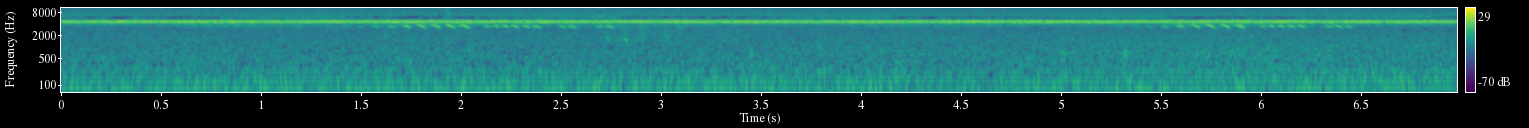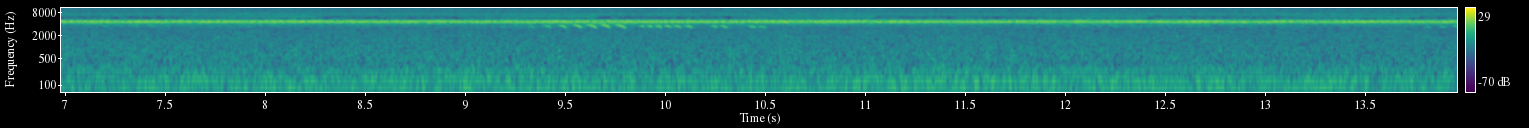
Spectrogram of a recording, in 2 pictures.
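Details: Continuous shrill insect drone holding one high pitch throughout, broken by three brief trills of quick pulsed chirps spaced several seconds apart, over faint low background noise.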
